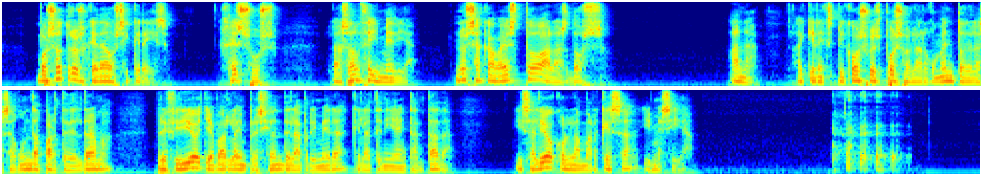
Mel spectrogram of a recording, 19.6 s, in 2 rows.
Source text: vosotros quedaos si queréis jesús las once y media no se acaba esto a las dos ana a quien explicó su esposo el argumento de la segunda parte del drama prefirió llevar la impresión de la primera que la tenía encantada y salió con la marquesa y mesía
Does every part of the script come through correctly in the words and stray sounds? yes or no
no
